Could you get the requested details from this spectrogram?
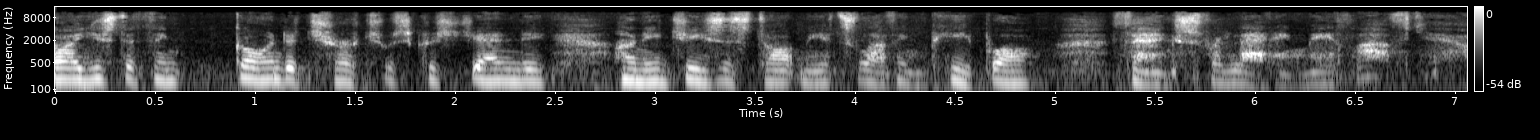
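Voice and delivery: very soft, intimate delivery; quiet, loving reassurance; tender sincerity. Retold or imitated. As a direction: confide gently, almost hushed by the end. Retells tender words to healed woman.

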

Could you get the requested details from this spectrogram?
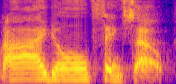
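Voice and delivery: very slow, drawn-out put-down; imitated slow, scoffing rebuff; scornful dismissal. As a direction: stretch every word in disdain. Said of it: "She'd say".

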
